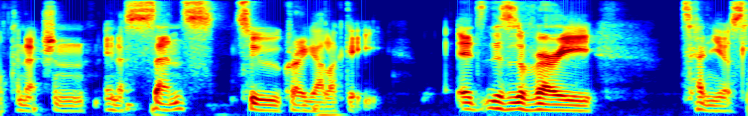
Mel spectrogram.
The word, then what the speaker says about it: Craigellachie: I think it's pronounced Craigellachie, but I have been told that locals call it Craigellachie, but I think I might be having my leg pulled on that one.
